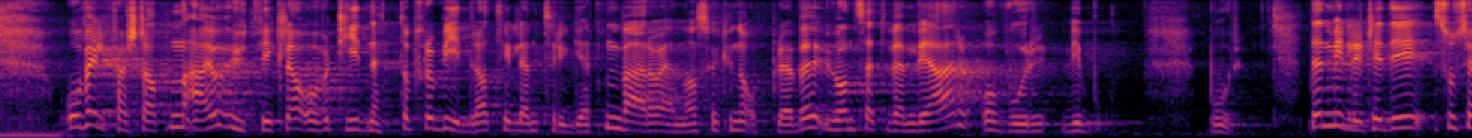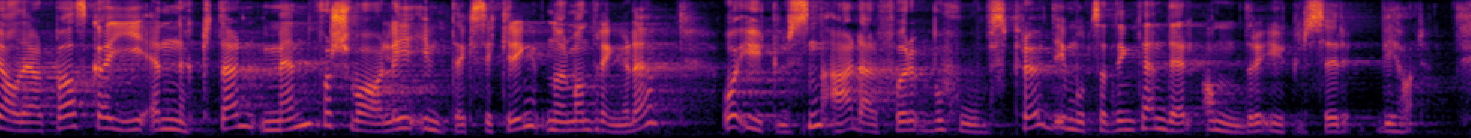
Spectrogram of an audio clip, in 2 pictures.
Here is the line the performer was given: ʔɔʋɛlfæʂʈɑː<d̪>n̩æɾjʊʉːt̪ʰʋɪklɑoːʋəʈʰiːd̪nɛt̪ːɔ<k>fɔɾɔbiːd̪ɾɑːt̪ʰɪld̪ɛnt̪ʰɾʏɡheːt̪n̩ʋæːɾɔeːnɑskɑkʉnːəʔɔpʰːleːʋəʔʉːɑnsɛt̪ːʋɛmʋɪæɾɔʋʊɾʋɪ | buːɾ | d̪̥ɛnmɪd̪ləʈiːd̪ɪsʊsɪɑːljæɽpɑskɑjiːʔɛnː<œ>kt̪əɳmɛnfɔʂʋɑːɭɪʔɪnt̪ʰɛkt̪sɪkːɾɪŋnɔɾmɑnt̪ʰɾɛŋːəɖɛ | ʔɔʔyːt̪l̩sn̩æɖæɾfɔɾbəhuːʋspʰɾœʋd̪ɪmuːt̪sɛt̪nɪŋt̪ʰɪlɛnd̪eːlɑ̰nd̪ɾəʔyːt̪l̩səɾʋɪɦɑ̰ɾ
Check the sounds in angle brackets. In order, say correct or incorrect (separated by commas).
incorrect, incorrect, correct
